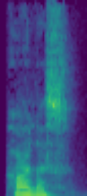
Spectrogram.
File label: "parlous", American English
